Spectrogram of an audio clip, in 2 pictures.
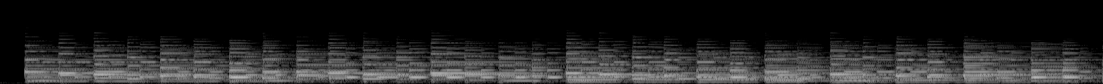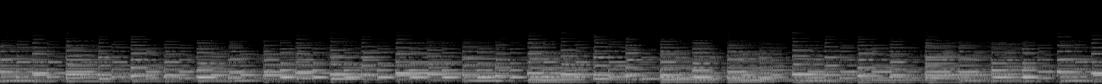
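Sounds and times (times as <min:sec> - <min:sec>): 
piano: 0:00.0 - 0:22.0.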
